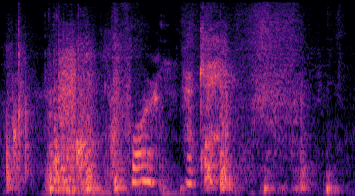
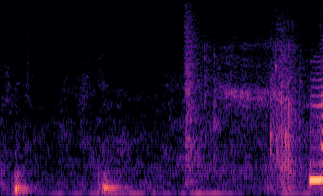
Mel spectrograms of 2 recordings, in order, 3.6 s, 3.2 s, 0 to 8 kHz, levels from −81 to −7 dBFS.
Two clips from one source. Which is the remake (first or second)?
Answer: first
